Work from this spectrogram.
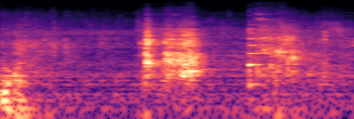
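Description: Kerala duck roast masala with coconut milk bubbles and sizzles in a pan, with short bursts of stirring and scraping in two distinct surges over the steady cooking noise.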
